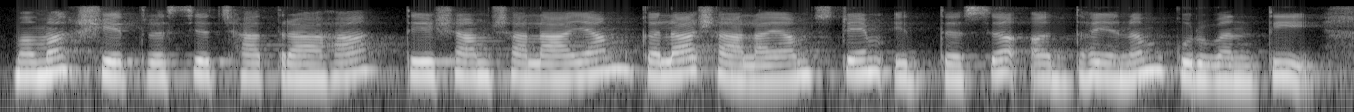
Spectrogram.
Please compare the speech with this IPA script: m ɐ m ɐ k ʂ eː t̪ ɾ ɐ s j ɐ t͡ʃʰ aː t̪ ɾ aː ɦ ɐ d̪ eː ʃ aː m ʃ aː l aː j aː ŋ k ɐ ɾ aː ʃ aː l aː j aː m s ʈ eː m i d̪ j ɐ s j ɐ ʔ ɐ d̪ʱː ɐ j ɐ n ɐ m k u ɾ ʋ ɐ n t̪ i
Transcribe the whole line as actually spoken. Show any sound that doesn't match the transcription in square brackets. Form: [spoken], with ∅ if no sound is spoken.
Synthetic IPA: m ɐ m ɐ k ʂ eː t̪ ɾ ɐ s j ɐ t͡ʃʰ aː t̪ ɾ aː ɦ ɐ [t̪] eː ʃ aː m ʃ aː l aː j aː [m] k ɐ [l] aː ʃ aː l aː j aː m s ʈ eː m i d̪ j ɐ s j ɐ ʔ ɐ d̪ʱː ɐ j ɐ n ɐ m k u ɾ ʋ ɐ n t̪ i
